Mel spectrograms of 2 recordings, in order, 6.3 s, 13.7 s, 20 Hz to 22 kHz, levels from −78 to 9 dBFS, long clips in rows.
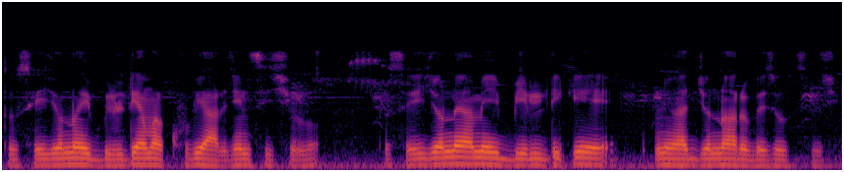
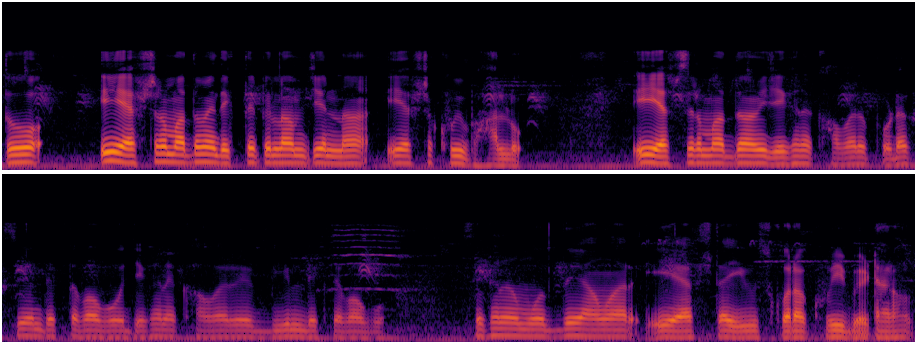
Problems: constant background noise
